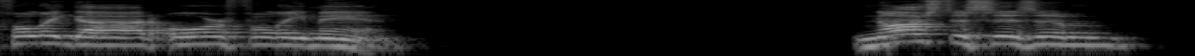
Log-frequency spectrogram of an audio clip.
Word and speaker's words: gnosticism: of the early heresies gnosticism that's how you say that word the the g is silent gnosticism g n o s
